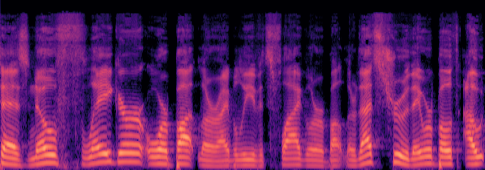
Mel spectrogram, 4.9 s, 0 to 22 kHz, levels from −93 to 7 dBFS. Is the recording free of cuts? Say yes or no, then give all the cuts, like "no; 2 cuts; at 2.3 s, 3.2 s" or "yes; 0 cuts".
yes; 0 cuts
